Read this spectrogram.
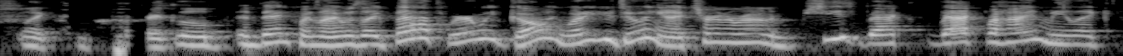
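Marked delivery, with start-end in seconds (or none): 2.0-3.3 higher-pitched retold call of alarm; mock alarm. Retelling calling to Beth while rolling downhill, mock alarm. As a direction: pitch it up, mildly panicked.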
